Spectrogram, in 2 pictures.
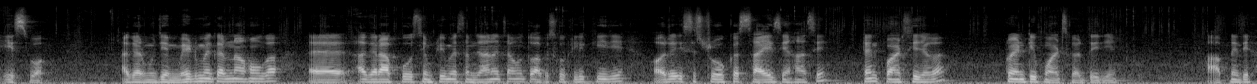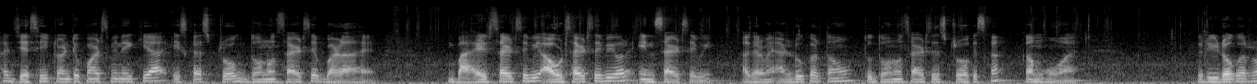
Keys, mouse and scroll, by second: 4.9 click, 9.3 click, 12.2 click, 21.9 ctrl+z.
